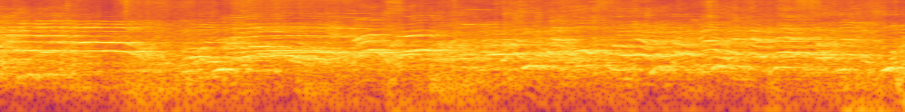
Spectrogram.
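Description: A crowd cheers and shouts in a large hall.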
